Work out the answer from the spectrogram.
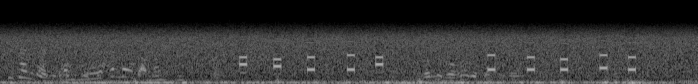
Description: DTMF, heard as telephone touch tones, dialled by hand, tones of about 70 ms, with radio hiss and the noise inside a car. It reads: 07230 32162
